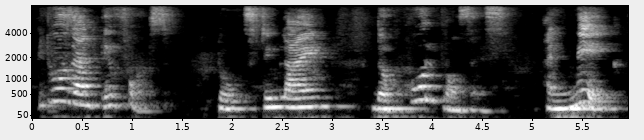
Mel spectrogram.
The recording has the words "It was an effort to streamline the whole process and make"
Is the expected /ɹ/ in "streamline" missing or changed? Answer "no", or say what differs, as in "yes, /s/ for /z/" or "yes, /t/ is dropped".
yes, /ɹ/ is dropped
